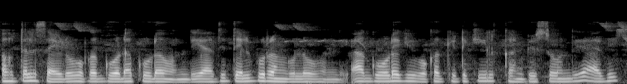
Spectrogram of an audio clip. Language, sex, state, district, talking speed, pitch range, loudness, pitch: Telugu, female, Telangana, Mahabubabad, 160 wpm, 130-145 Hz, -17 LUFS, 135 Hz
